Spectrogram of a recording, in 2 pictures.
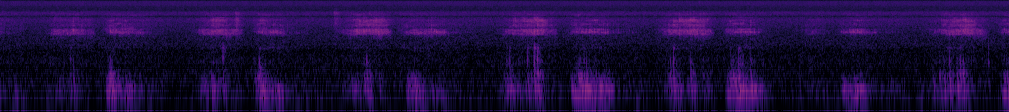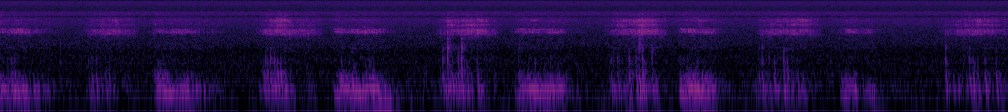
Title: Black Lab Snoring in Crate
